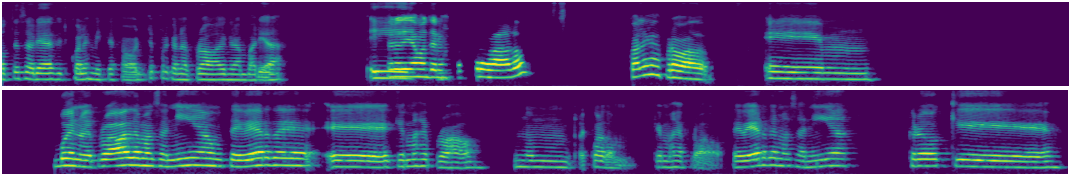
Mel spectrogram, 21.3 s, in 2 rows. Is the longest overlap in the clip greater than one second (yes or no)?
no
